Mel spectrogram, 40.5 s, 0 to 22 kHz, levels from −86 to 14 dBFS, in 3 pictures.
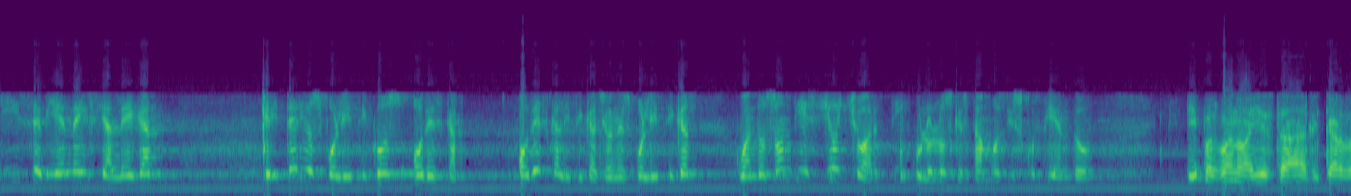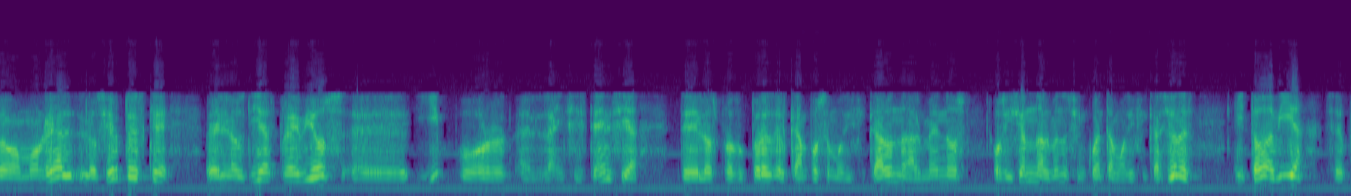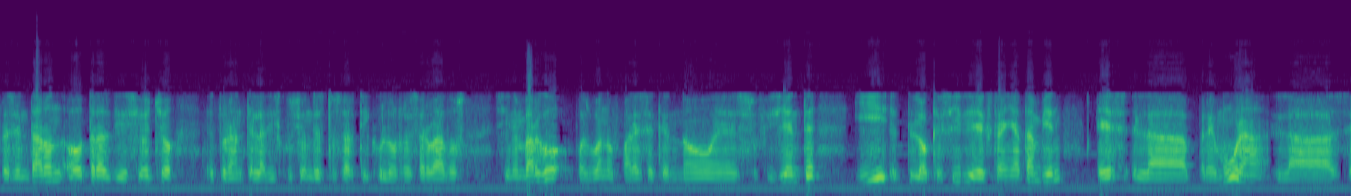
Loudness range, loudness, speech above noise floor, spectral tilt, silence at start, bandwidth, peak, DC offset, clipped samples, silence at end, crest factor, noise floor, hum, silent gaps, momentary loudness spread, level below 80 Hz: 4 LU; -17 LUFS; 25 dB; -6.5 dB/octave; 0 s; 5.4 kHz; 0 dBFS; under 0.1%; under 0.1%; 0 s; 18 dB; -42 dBFS; none; none; 11 LU; -64 dBFS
